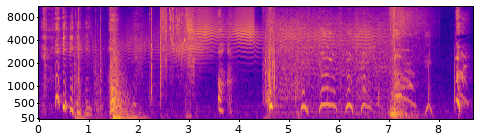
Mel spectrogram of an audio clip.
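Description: A cartoon robotic spy fly buzzes loudly and close by, whining and swooping in repeated pitch-bending arcs, with short sound effects and bursts of voice mixed in among the buzzing.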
